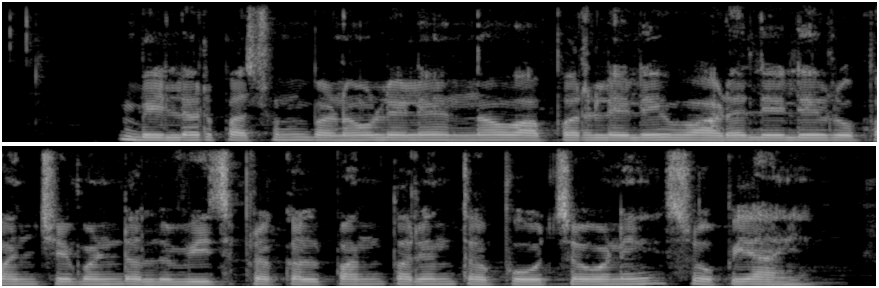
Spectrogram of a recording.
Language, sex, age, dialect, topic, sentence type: Marathi, male, 31-35, Standard Marathi, agriculture, statement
